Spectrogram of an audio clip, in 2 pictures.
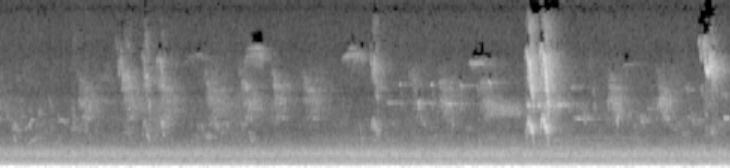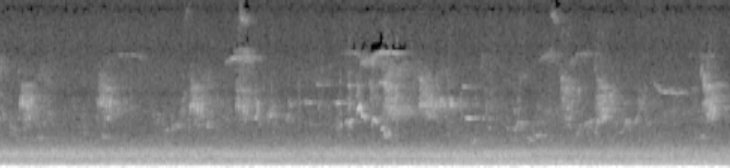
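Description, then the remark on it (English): A mixed songbird chorus of cedar waxwing, house sparrow, warbling vireo, song sparrow and American robin: many thin chirps, squeaks and short warbles overlap continuously over a steady low outdoor rumble. “A mix of cedar waxwing, house sparrow, warbling vireo, song sparrow, American robin.”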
